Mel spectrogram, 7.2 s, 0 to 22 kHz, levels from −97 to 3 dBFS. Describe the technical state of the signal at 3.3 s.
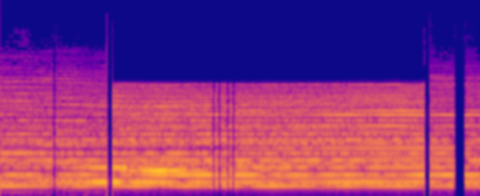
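At 3.3 s the music is dull and band-limited. From 1.60 s to 6.44 s nothing reaches above 3.8 kHz. That span opens with an 80 ms silence, and the level shifts by about 5 dB. A new noise floor sits roughly 40 dB under the music. The likely cause is an input switched to a poorer device.

AAC frame loss with muting also falls here, from 3.17 s to 3.53 s. Lost frames had their spectrum zeroed, so they drop out of the sound. About 171 ms is missing, scattered across 341 ms, which fits roughly four lost frames. The longest gap is about 40 ms. The overlapping windows fade each hole in and out, so the gaps are soft-edged.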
